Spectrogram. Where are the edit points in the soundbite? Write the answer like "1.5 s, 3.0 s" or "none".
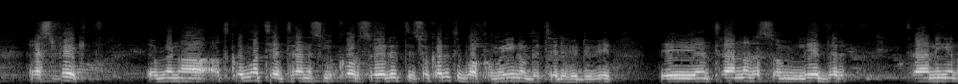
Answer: none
